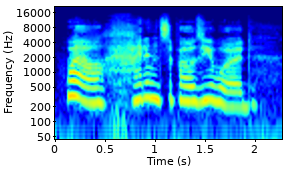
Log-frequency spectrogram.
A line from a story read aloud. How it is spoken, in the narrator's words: said with a resigned sigh, feeling that she had done her best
